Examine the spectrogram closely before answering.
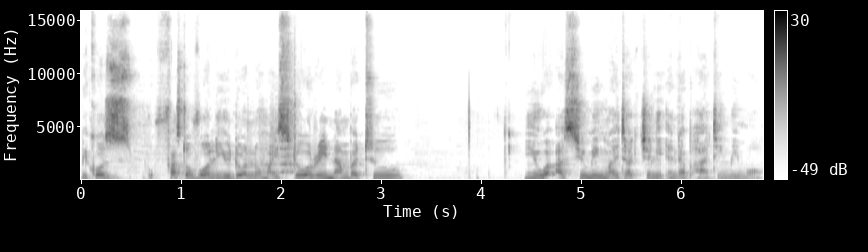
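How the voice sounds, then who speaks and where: Moderately paced speech from a woman, noticeable background noise around it. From Kenya. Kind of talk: advice vlog. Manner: halting, with repeated words.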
